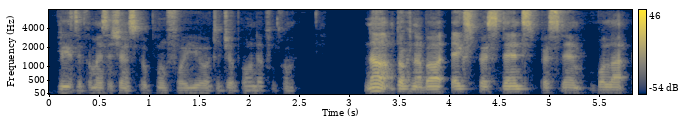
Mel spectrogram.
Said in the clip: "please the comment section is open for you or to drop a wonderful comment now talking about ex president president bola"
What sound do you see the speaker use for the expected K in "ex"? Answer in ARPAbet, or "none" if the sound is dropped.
K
